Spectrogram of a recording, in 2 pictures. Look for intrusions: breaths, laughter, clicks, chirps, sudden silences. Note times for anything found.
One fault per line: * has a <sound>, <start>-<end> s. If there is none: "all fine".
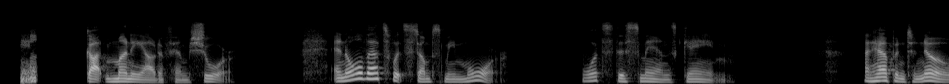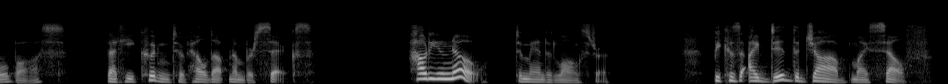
* has a laugh, 0.2-0.4 s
